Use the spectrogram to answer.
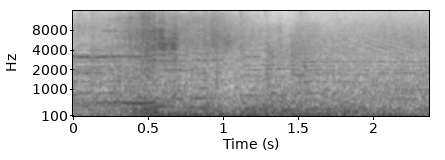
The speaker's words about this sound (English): Yellow light bloomed brilliantly behind him. A dark shape, the ruptured canister, tumbled at the front of what quickly became a rolling wave of flame.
